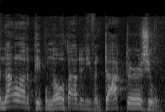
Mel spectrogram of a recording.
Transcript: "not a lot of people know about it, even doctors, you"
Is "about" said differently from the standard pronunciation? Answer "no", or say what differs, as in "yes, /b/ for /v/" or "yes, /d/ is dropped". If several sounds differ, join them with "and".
no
